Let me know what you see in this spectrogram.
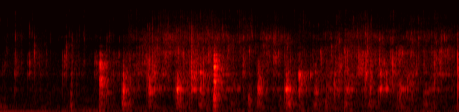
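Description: Garlic and ginger sizzling and crackling as they fry in hot mustard oil with whole spices in a kadhai. The crackle starts about a second in and grows denser soon after.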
